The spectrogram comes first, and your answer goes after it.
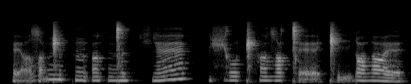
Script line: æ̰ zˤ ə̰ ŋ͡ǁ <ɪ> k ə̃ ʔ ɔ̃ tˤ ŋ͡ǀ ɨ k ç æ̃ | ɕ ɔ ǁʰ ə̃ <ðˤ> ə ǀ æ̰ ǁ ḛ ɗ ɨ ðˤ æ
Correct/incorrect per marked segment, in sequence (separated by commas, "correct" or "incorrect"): correct, incorrect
